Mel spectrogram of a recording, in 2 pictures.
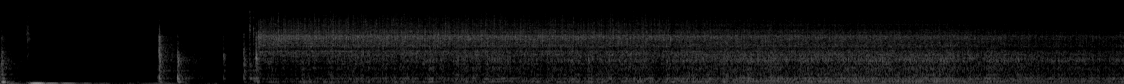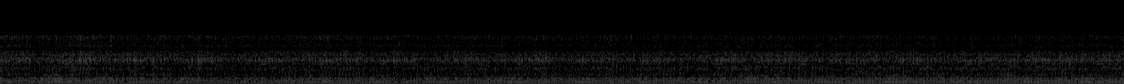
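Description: A few short knocks, then about two seconds in a food processor motor switches on and runs steadily as its blade grinds almonds and pecans. About ten seconds in the sound settles a little quieter as the nuts break down to a coarse meal.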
